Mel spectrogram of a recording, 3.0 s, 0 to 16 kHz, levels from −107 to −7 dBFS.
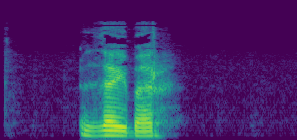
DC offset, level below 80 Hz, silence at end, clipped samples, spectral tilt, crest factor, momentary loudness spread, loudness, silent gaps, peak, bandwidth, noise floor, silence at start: under 0.1%; -70 dBFS; 1.35 s; under 0.1%; -7.5 dB/octave; 20 dB; 15 LU; -20 LUFS; none; -4 dBFS; 8 kHz; -84 dBFS; 0.8 s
